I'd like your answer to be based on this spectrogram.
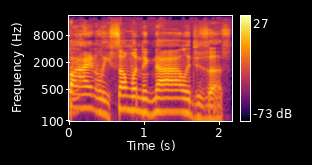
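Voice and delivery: put-on Albany accent. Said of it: "I'm giving them that accent".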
